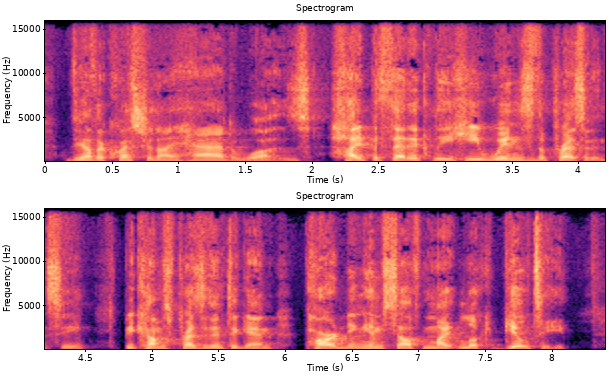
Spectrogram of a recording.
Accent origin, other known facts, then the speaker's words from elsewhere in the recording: Canada; as a Canadian with absolutely no voting rights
